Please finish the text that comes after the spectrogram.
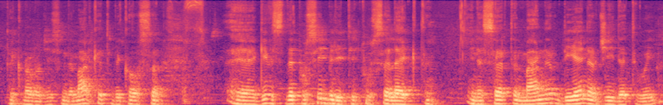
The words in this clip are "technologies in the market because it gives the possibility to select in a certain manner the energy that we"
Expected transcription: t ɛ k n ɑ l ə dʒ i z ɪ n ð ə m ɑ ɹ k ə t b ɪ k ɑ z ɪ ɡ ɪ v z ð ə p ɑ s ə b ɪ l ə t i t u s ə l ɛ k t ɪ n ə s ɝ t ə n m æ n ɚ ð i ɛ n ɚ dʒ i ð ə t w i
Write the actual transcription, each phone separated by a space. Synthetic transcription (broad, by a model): t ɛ k n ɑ l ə dʒ i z ɪ n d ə m ɑ ɹ k ə t b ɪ k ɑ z ɡ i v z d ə p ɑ s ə b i l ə t i t u s ə l ɛ k t ɪ n ə s ɝ t ə n m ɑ n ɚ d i ɛ n ɚ dʒ i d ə t w i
